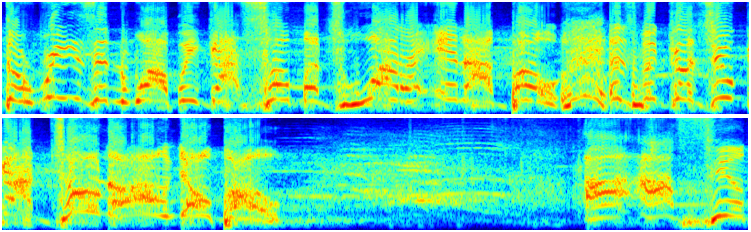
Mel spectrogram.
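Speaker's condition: No condition

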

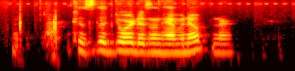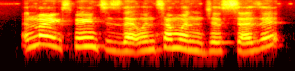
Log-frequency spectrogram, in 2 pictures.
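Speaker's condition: No condition

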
